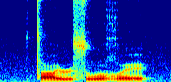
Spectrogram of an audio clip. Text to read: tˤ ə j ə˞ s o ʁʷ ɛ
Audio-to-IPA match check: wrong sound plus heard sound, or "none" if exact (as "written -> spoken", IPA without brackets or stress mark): none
